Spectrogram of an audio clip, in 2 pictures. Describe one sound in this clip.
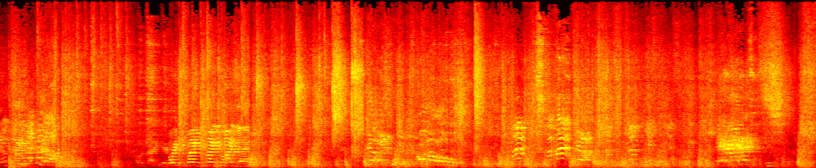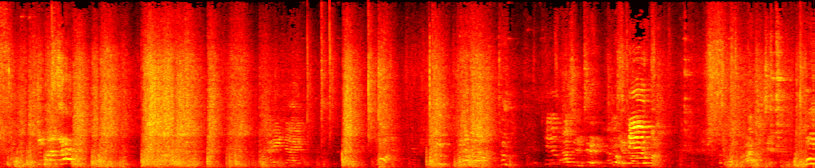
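A crowd shouts and cheers in an echoing hall.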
